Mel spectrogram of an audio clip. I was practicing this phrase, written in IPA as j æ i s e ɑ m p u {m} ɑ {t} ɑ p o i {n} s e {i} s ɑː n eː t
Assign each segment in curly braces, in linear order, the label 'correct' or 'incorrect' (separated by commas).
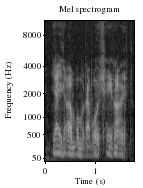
correct, correct, incorrect, correct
